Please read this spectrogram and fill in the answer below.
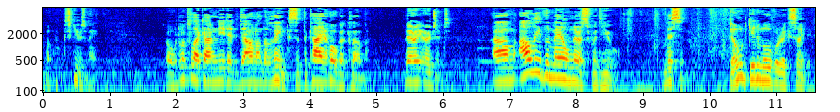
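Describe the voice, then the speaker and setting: A man voicing a pompous, self-important, negligent doctor in a brisk cartoon performance. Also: fairly high pitch, lively intonation, husky. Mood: brisk, bossy. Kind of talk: cartoon voice acting.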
